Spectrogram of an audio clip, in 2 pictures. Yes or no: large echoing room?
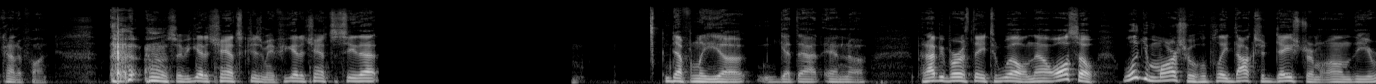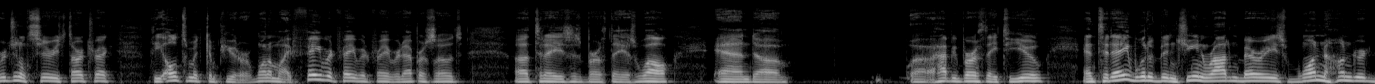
no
